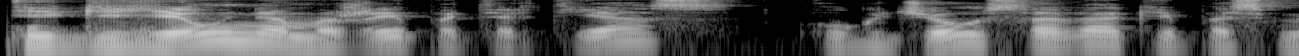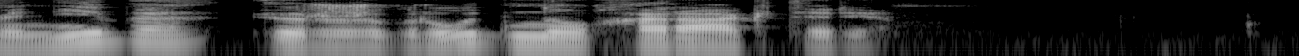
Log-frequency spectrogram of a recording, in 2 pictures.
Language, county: Lithuanian, Vilnius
